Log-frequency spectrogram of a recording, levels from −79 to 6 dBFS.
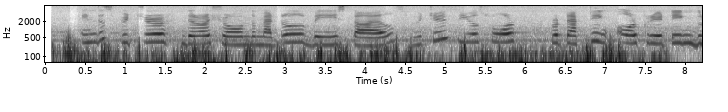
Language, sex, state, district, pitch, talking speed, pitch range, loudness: English, female, Punjab, Kapurthala, 325 Hz, 125 wpm, 315-355 Hz, -17 LUFS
